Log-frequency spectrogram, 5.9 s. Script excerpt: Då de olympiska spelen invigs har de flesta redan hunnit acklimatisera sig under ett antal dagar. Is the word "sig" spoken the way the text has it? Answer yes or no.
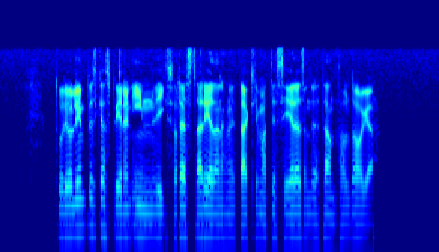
no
